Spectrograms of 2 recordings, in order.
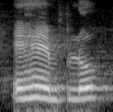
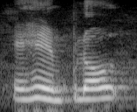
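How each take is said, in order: Both takes have the same delivery.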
